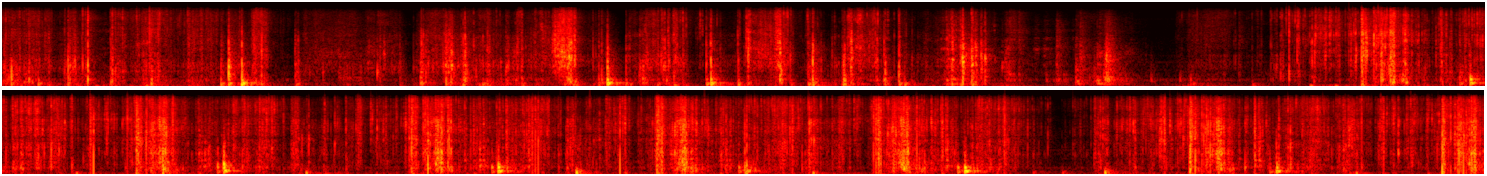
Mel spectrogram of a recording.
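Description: Plastic wrappers crinkle and rustle as they are handled.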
